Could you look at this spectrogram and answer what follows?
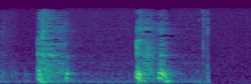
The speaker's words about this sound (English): Let me use my cough button.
